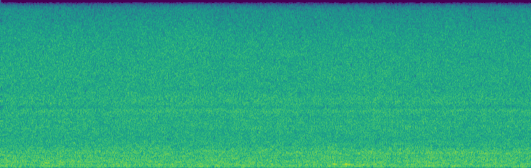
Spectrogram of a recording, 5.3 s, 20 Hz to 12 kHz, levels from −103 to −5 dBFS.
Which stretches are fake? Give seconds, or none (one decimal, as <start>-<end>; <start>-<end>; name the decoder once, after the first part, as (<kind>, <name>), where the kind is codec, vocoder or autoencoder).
0.9-5.3 (autoencoder, DAC-VAE)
